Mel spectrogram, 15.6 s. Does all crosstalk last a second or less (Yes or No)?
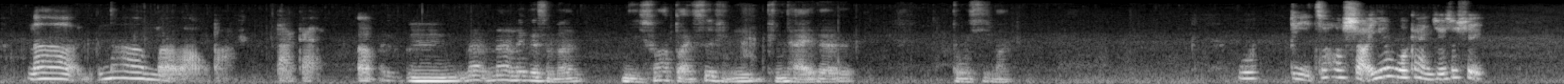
Yes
